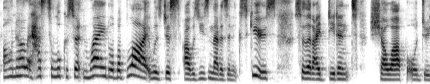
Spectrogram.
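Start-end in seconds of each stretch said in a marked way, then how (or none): 0.0-2.1 higher, fretting over looks; fussy perfectionist. Retold or imitated. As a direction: fret that it must be perfect. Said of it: "I was like".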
